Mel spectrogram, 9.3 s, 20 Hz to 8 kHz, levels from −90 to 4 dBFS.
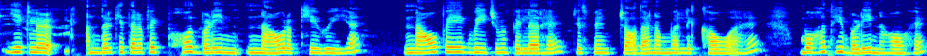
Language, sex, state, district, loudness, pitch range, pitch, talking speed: Hindi, female, Uttar Pradesh, Etah, -27 LUFS, 210-250 Hz, 225 Hz, 180 wpm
